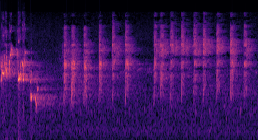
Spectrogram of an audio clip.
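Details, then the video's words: Budgerigar chattering: a short warbled phrase, then harsh, buzzy squawks repeated about four times a second in two runs. "SUARA BURUNG PARKIT ‼️ NGEROL DERES GACOR DOR"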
